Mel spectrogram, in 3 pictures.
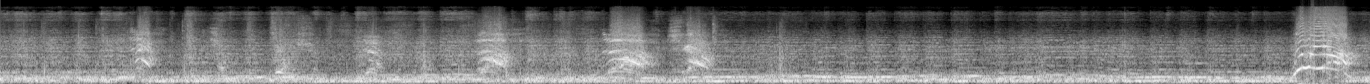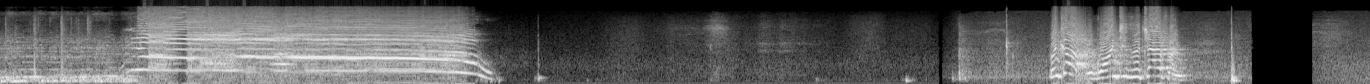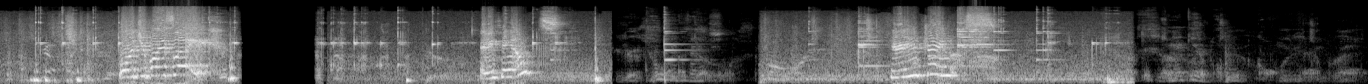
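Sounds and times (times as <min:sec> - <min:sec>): indistinct voices: 0:01.2 - 0:07.3
glasses and dishes clinking: 0:27.7 - 0:28.6, 0:30.6 - 0:33.2, 0:34.0 - 0:34.5, 0:35.4 - 0:36.3, 0:36.9 - 0:38.8.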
